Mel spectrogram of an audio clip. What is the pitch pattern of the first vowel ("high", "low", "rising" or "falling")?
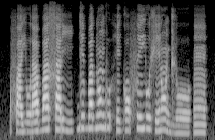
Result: low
